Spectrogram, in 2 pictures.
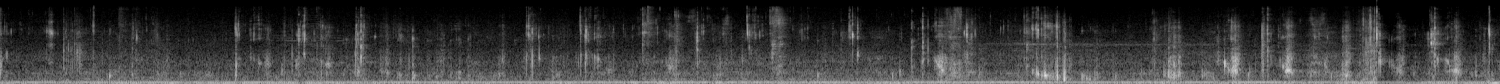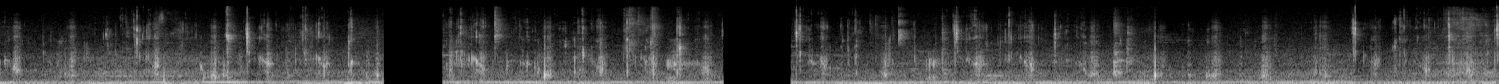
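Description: Close-miked eating sounds: two people chewing and biting into fish and rice eaten by hand, with many small irregular clicks, over a steady low hum. The sound drops out twice, briefly, a little past the middle.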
